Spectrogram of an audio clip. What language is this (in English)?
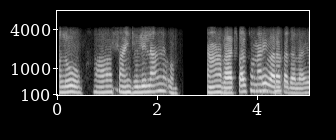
Sindhi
